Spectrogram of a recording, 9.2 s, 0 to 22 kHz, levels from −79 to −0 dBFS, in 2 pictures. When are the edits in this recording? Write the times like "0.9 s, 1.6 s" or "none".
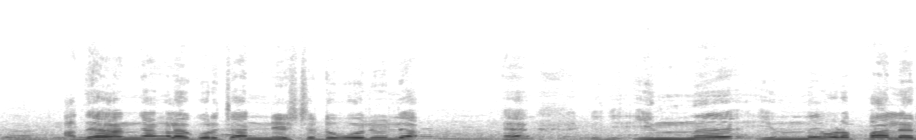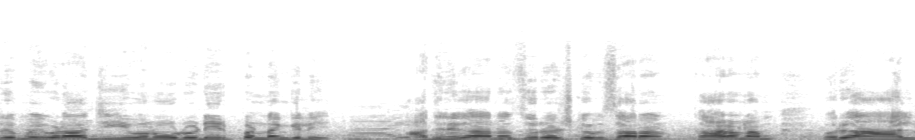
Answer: none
